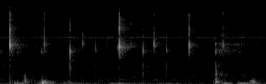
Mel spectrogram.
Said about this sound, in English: We don't want applause or likes. It's too loud. We want snaps.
